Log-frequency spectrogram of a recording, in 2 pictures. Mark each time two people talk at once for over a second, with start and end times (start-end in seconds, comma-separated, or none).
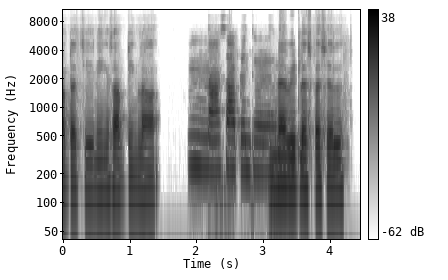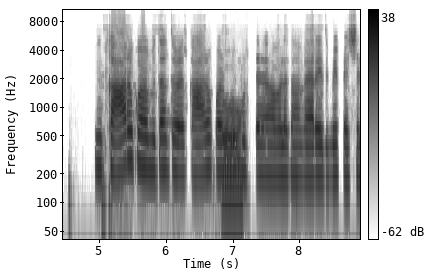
none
